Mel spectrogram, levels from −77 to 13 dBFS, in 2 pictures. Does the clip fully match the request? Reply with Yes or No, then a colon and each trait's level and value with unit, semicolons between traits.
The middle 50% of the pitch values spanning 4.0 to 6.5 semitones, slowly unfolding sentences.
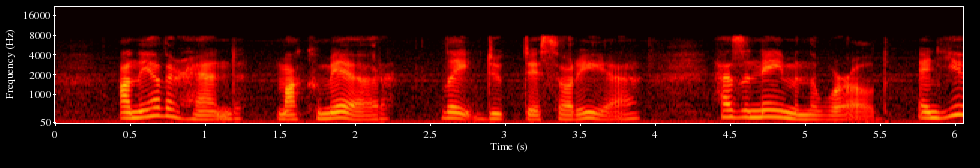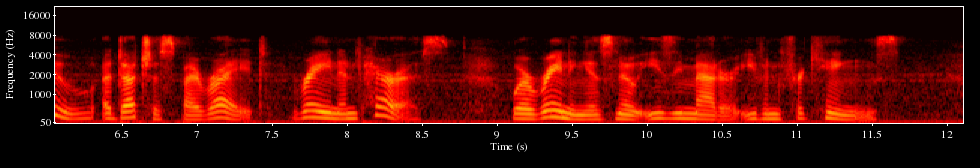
No: average, 4.6 semitones; average, 165 wpm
